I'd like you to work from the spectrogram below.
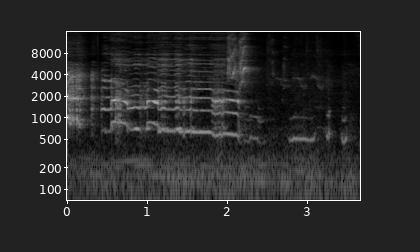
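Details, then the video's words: Kukuak Balenggek rooster, a native breed of Solok, West Sumatra, giving a long ringing crow with layered harmonics that holds steady for about two seconds, then drops into a softer, fading tail. "Ayam kukuak balenggek ayam asli solok sumbar"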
